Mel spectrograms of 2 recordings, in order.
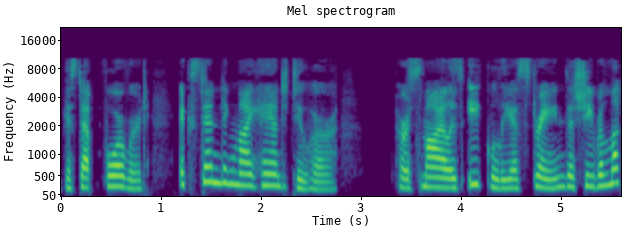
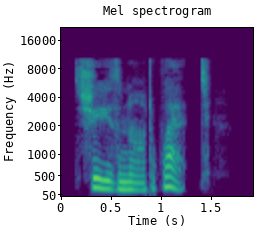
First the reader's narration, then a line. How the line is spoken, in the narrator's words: she whispers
